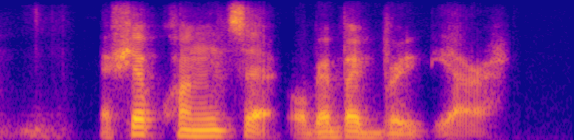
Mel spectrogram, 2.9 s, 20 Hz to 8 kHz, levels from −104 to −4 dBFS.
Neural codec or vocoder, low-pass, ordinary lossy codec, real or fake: codec, 16 kHz, about 1 kbps, DyCAST, with the encoder's durations; 7.2 kHz; Opus, 16 kbps; fake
